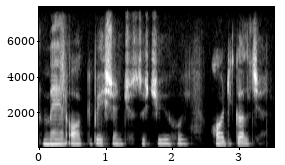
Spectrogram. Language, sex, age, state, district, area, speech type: Kashmiri, female, 18-30, Jammu and Kashmir, Shopian, rural, spontaneous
